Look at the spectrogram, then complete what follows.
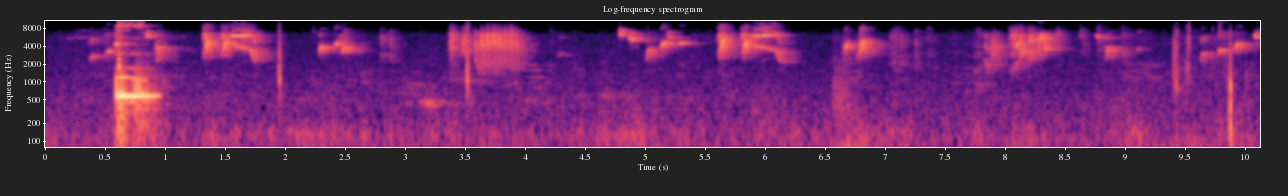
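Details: Female European goldfinch: scattered short high chirps and twitters, spaced irregularly across the span, with one sharp low knock near the start and quiet pauses between notes.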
